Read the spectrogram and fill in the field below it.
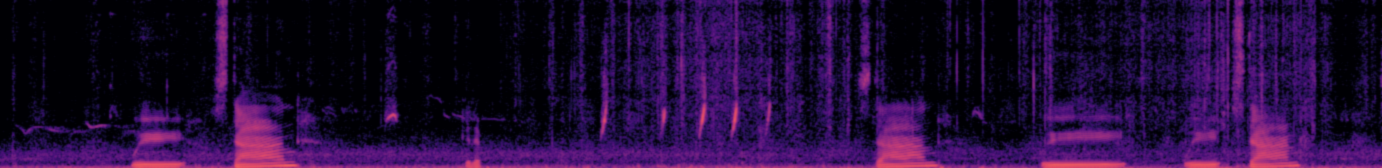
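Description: Sheep bleat close by.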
